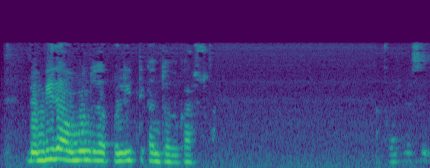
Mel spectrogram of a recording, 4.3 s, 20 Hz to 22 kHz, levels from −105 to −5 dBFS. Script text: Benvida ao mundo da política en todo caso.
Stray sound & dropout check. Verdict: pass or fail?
pass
